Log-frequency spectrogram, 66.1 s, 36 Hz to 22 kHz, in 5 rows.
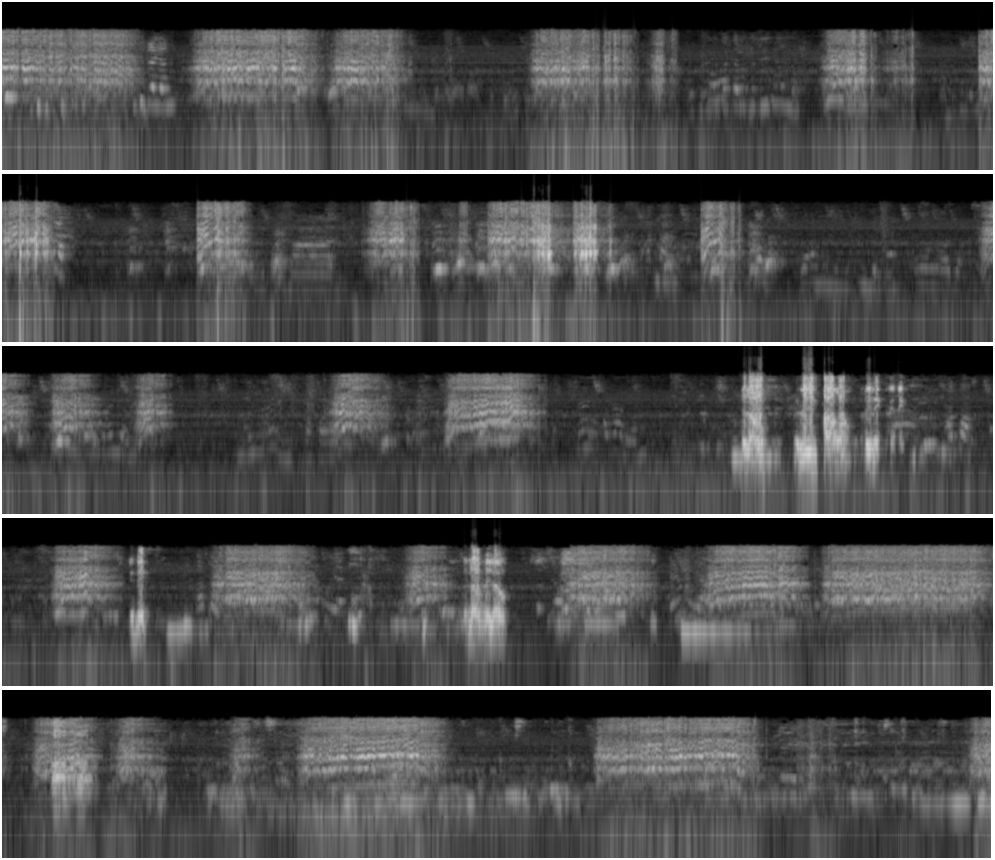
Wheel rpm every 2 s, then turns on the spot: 120, 90, 60, 60, 20, 40, 80, 20, 20, 60, 60, 30, 0, 30, 10, 20, 70, 0, 0, 0, 30, 60, 10, 50, 70, 120, 70, 10, 90, 30, 100, 40, 10.
32-34 46-48 62-64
